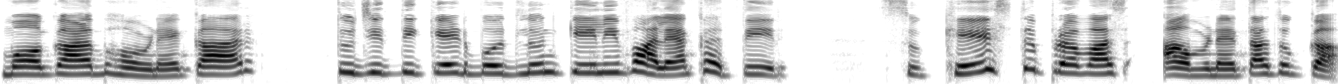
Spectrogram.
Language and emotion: Goan Konkani, happy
